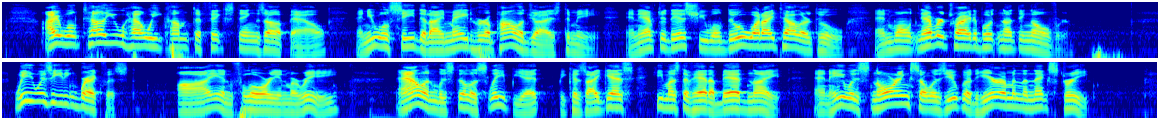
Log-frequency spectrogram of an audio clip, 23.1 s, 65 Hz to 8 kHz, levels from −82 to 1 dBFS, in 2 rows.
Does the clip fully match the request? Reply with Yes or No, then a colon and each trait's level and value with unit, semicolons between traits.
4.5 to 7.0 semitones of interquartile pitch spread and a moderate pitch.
Yes: average, 4.9 semitones; medium, 160 Hz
